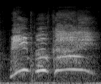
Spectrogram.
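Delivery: thrilled cry at spotting the rainbow guy; excited squeal. Real, not acted. Spots a rainbow subscriber.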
